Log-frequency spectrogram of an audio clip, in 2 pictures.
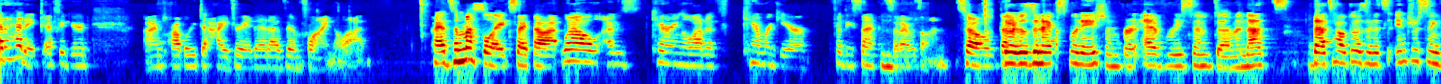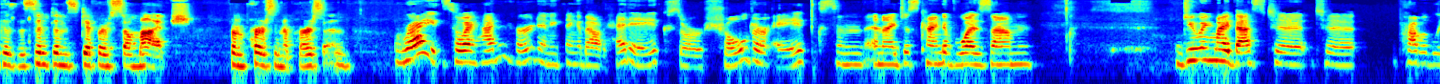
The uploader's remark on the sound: adapted from an Instagram Live interview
